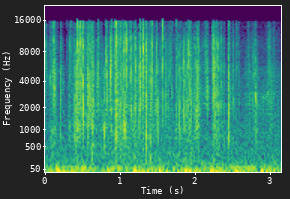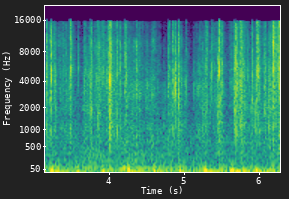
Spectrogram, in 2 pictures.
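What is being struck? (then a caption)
Thin cellophane sheet. A thin, clear cellophane sheet is handled with fingertips, crinkled and folded over a wooden table. Dense, bright crackling and crinkling comes in quick, short bursts throughout, over a steady low rumble underneath.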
